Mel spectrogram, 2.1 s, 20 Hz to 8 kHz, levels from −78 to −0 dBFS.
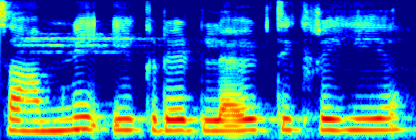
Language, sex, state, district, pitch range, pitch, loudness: Hindi, female, Uttar Pradesh, Lucknow, 230-240 Hz, 235 Hz, -13 LUFS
